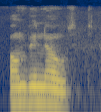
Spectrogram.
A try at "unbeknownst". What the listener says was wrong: Get that N right there. Unbeknownst.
